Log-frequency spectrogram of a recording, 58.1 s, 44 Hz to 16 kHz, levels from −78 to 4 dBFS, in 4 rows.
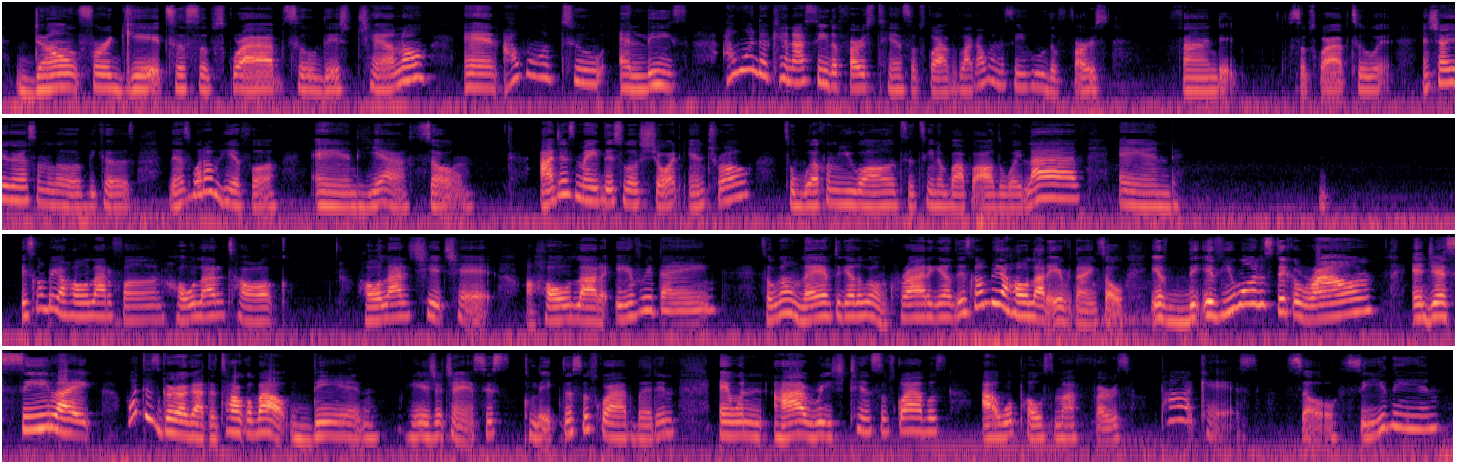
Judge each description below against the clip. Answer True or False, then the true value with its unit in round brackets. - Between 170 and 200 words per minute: False (160 wpm)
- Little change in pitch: False (5.6 semitones)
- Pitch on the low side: False (180 Hz)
